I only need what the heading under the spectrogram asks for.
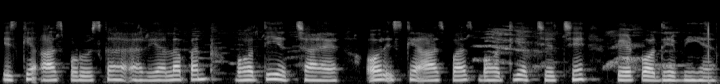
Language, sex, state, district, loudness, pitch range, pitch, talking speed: Hindi, female, Uttar Pradesh, Varanasi, -18 LUFS, 195-215 Hz, 200 Hz, 160 wpm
